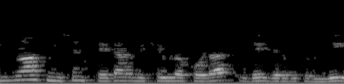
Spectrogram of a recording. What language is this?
Telugu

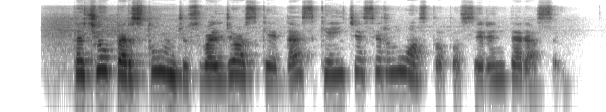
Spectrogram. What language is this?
Lithuanian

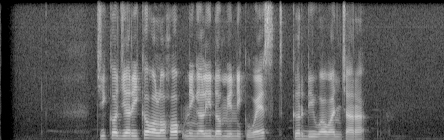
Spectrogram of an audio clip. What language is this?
Sundanese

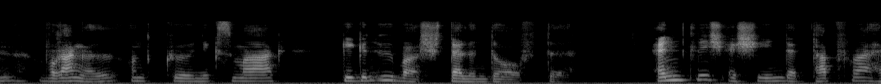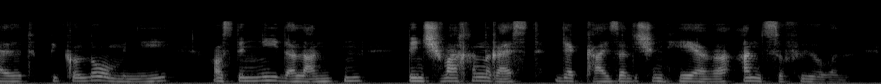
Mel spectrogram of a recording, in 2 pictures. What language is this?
German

